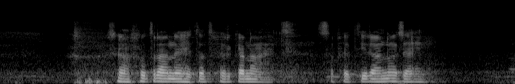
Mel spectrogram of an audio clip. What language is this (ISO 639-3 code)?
mai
